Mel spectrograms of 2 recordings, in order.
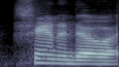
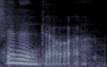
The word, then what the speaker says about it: Shenandoah: Shannon do it because I hear a lot of HT hikers saying Shannon Doha and I'm like it's Shenandoah but I'm but I'm wondering if like I'm like if locals say Shannon Doha and I'm the one that's saying not properly but it's spelled synodos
